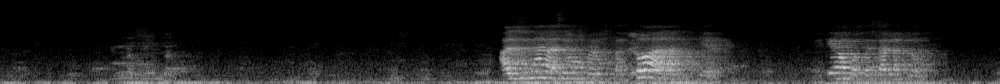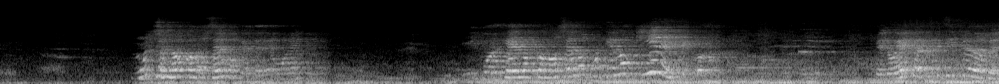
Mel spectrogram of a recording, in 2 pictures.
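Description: A woman speaks with animation through a microphone and loudspeaker in a large echoing space.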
